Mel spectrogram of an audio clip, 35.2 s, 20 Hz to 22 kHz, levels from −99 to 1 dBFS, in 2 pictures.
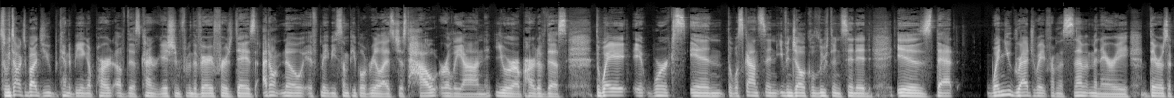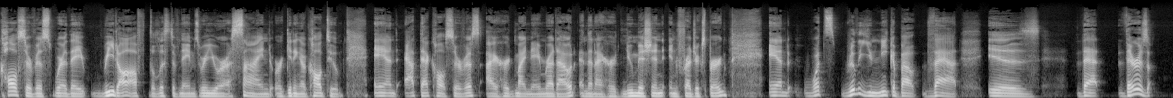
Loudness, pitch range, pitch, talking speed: -18 LUFS, 105-125 Hz, 110 Hz, 180 wpm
